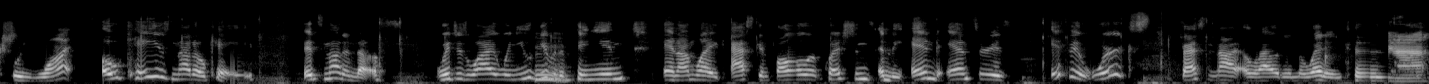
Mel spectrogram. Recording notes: Sorry the Audio is messed up this episode.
